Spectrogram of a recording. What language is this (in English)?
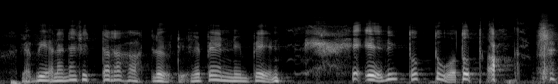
Finnish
